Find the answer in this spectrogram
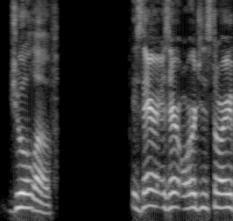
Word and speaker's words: Jewel: So in Mexico, it's hard to pronounce Jewel. The J is tough. It becomes like well, so something like that.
